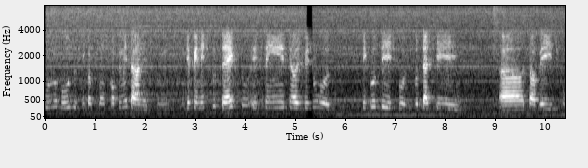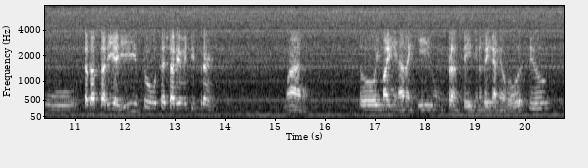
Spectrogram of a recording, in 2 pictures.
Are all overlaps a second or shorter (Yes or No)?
Yes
